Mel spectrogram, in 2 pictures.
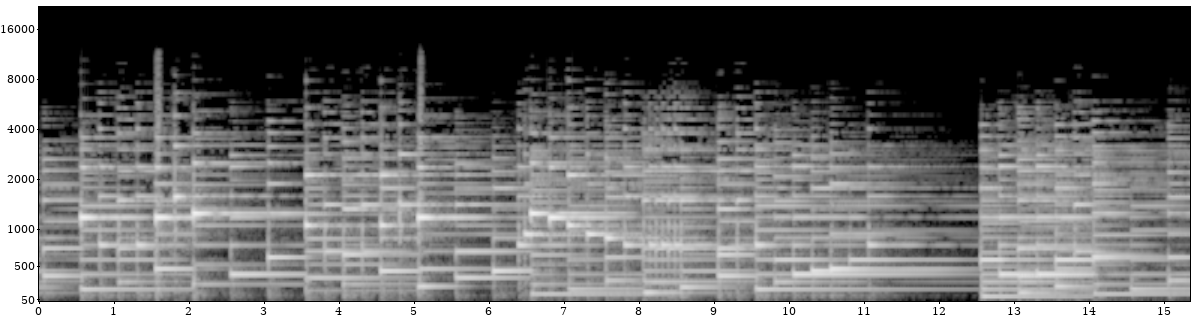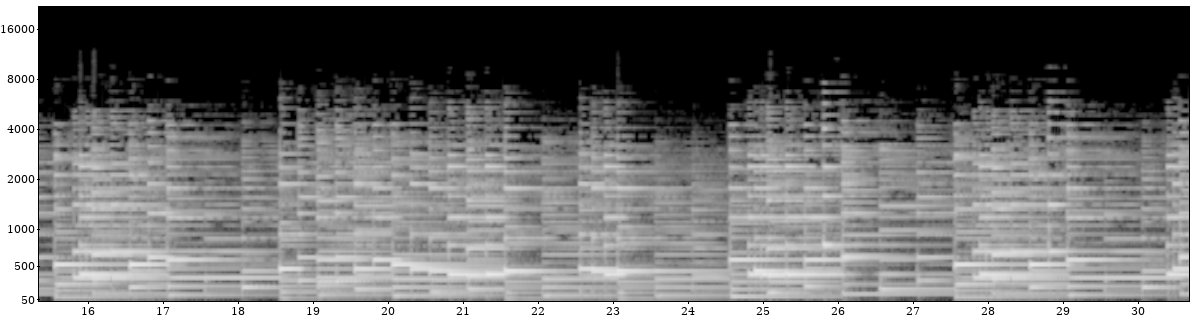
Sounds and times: Music: 0:00.0 - 0:30.6.

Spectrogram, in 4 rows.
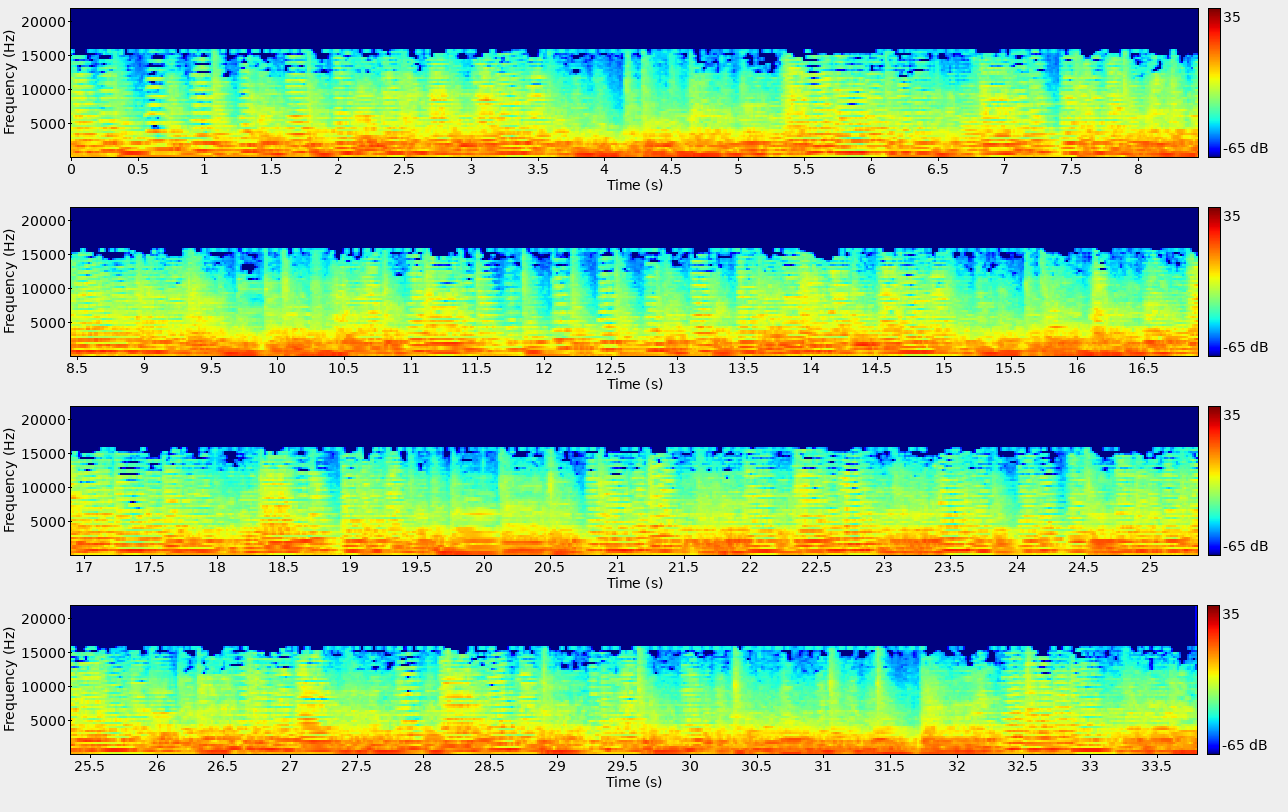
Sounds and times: Acoustic guitar: 0:00.0 - 0:33.8.

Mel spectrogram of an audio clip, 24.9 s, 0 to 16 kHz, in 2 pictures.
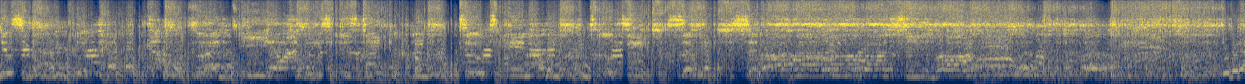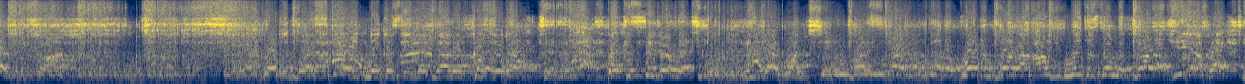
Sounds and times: Techno: 0:00.0 - 0:24.9.

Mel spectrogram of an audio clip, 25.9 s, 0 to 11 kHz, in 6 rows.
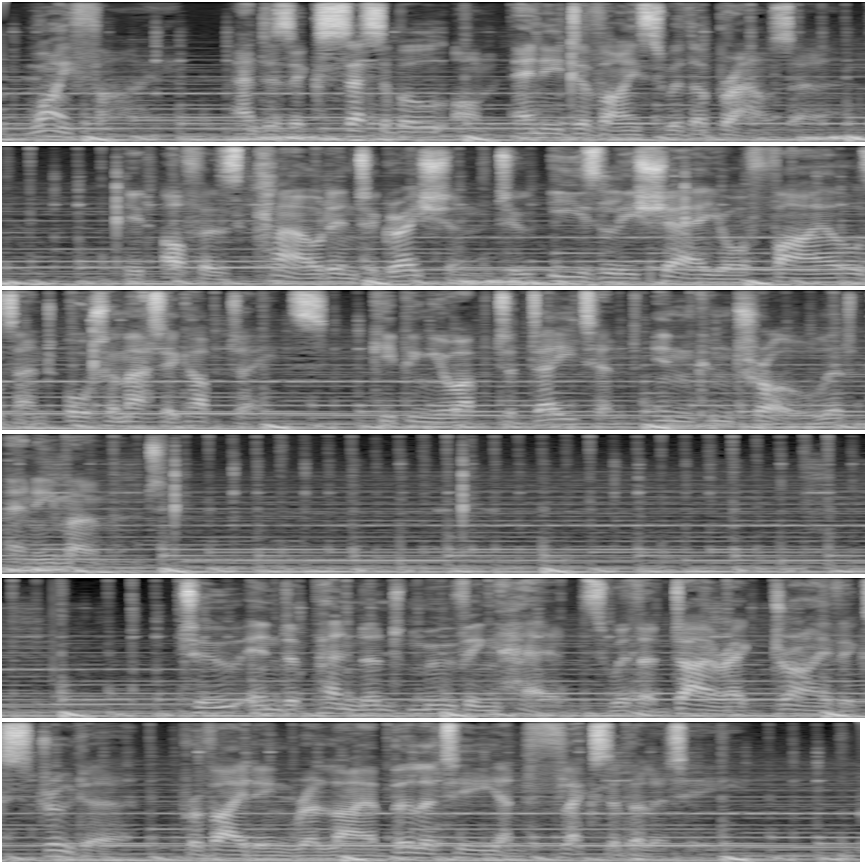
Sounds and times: Music: 0:00.0 - 0:25.8
Speech: 0:00.1 - 0:04.2, 0:04.9 - 0:13.8, 0:18.2 - 0:25.2.

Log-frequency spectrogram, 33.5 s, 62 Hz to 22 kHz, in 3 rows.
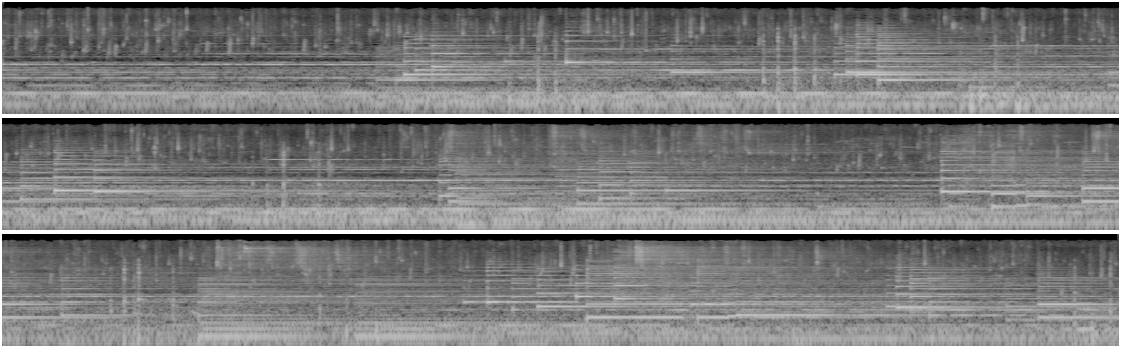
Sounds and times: Music: 0:00.0 - 0:33.5.

